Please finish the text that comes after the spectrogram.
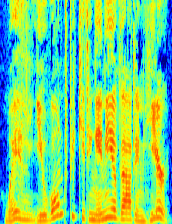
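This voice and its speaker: A woman's voice: on the high side, expressive, quick pace, darkish tone, no echo, pitched above the performer's own voice. A woman voicing a cheery, teasing young Irish barmaid with an Irish accent in an audiobook. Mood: cheery, brisk.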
